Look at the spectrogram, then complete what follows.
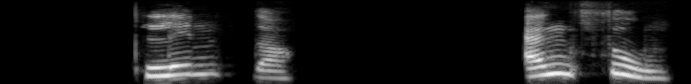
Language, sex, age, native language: Icelandic, male, 9, Icelandic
